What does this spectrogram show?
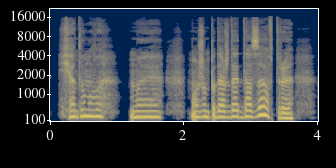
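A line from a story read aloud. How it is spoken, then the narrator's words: Timid woman. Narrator (Russian): робко начала она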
